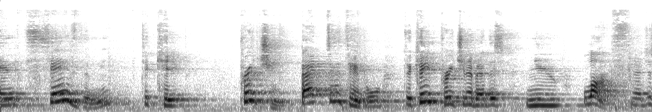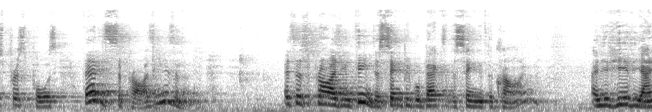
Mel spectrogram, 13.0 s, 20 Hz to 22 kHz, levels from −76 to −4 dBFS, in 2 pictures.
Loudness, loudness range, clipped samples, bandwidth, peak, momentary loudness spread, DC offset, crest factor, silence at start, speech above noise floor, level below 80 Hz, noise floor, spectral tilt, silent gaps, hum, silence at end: -18 LUFS; 2 LU; under 0.1%; 16.5 kHz; 0 dBFS; 12 LU; under 0.1%; 18 dB; 0 s; 25 dB; -50 dBFS; -43 dBFS; -6 dB/octave; none; none; 0 s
